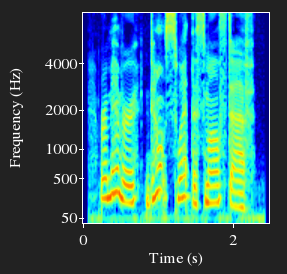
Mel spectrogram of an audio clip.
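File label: remember don't sweat the small stuff, female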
